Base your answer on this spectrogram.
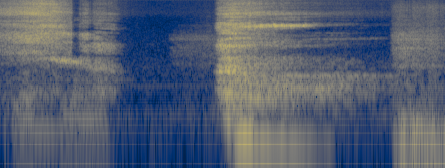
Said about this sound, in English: just take a deep breath. You ain't got to do nothing other than just bring the air in and let the air out.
